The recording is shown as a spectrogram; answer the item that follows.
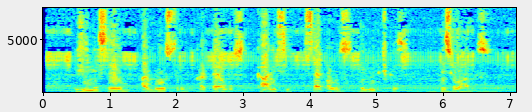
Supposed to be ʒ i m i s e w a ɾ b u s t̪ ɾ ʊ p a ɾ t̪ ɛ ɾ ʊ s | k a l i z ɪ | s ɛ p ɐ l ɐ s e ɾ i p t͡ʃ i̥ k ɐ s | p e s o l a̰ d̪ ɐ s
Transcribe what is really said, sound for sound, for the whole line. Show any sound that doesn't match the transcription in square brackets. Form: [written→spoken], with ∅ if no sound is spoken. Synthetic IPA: ʒ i [m→n] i s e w a ɾ b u s t̪ ɾ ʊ [p→k] a ɾ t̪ ɛ [ɾ→l] ʊ s | k a l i [z→s] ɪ | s ɛ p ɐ l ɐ s e [ɾ→l] i p t͡ʃ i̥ k ɐ s | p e s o l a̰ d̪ ɐ s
